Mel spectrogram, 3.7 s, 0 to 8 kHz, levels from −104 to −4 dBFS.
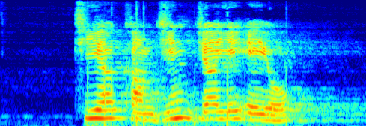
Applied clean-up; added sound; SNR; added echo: none; none; none; reverberation time 1.3 s.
